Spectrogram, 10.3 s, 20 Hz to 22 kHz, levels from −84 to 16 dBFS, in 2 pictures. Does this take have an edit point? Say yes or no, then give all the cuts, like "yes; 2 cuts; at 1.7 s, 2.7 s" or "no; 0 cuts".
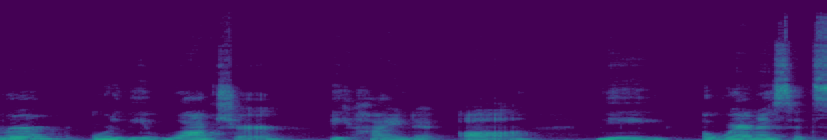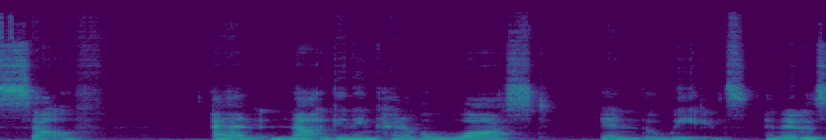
no; 0 cuts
